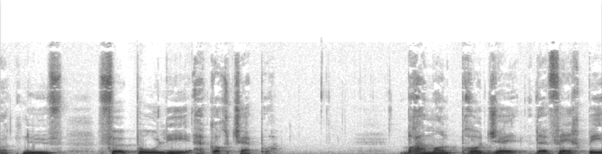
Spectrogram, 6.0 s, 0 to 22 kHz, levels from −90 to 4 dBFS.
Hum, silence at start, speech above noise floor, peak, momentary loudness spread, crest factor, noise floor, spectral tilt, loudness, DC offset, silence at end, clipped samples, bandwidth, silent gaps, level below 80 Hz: none; 0 s; 32 dB; -4 dBFS; 11 LU; 18 dB; -51 dBFS; -6.5 dB/octave; -20 LUFS; under 0.1%; 0 s; under 0.1%; 15.5 kHz; none; -46 dBFS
